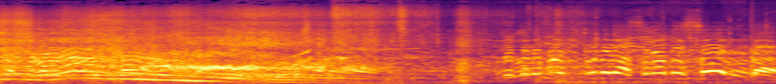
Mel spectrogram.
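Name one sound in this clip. Tyres skid on loose dirt.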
